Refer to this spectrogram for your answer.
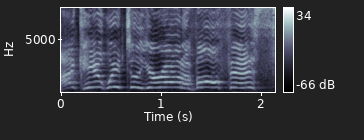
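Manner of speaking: very high, shrill heckling yell. Retelling a woman walking past them, retelling Liz's shout. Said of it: "Liz just shouts".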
